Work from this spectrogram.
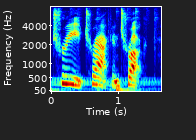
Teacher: children might confuse sounds in words like tree track and truck they may perceive a CH rather than a t and a r in the consonant cluster TR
